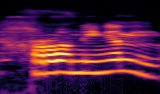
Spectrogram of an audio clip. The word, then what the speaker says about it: Groningen: Bacanya Groningen, agak susah Mbak Eva. Groningen, iya benar susah.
